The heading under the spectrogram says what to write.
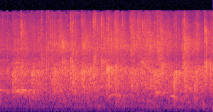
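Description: A crowd applauds steadily for a few seconds, a dense, even patter of many hands clapping at once that stays loud and close throughout without fading.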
